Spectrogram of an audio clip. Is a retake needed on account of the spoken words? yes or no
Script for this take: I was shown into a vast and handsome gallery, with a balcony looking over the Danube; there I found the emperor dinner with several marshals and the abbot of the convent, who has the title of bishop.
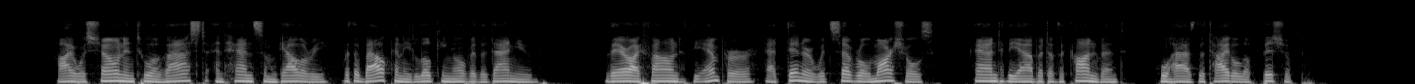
yes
